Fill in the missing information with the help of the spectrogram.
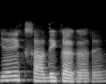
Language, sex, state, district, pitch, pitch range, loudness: Hindi, male, Jharkhand, Deoghar, 160 Hz, 145-190 Hz, -16 LUFS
